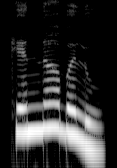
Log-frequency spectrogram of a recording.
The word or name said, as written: ಕೆನ್ನಾಬಲು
